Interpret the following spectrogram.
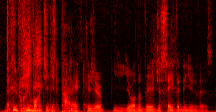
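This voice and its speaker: A man co-hosting a podcast, chatting casually and excitedly, swearing and acting out characters' lines. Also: deep voice, normal speed, slightly rough. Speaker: podcast co-host. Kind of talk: casual chat.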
